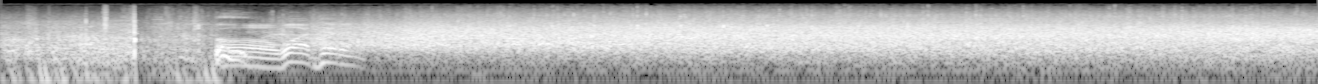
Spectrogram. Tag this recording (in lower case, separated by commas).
speech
